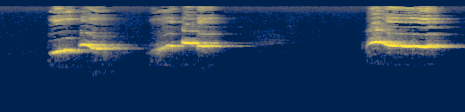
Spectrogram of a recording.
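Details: A pet male African grey parrot chattering to himself: three clear whistled phrases, the first two short and rising with a slight wobble, the last longer, starting high and gliding down to a steady tone, with quiet gaps between.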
